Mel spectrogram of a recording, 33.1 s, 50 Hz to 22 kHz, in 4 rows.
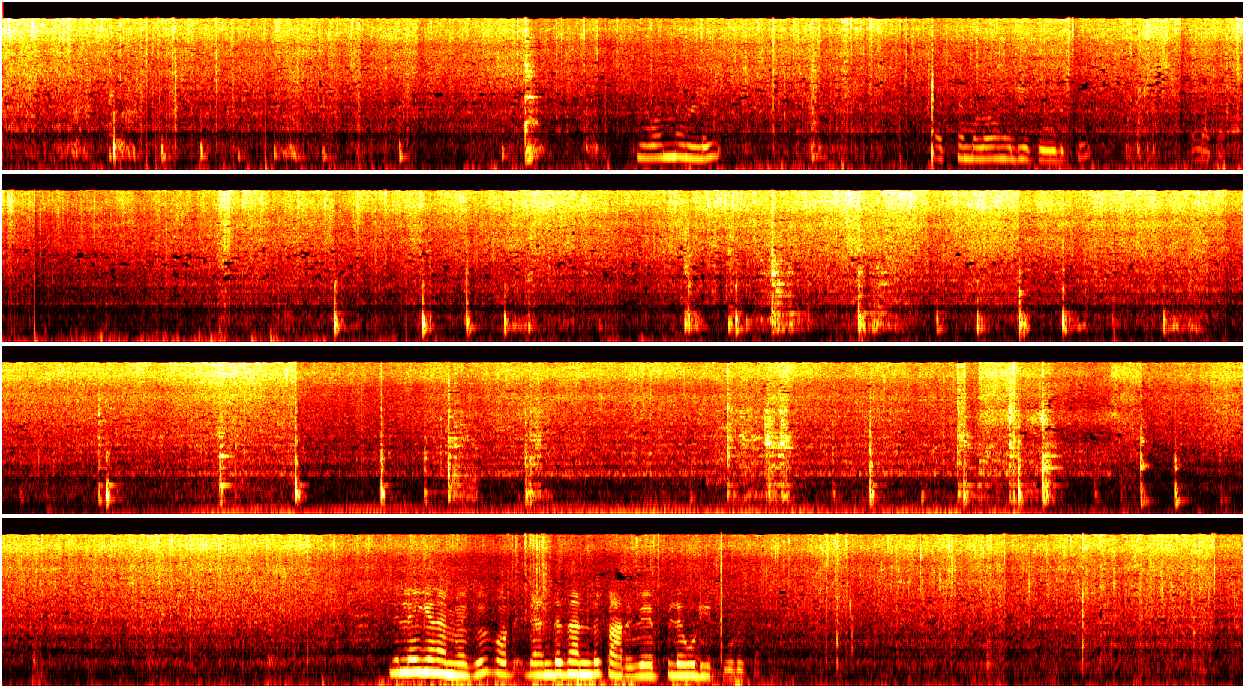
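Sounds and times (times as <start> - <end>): food sizzling in hot oil: 0.0 - 33.0
metal spoon scraping pot: 0.3 - 2.8, 12.8 - 14.6, 17.2 - 20.4, 21.0 - 24.5.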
